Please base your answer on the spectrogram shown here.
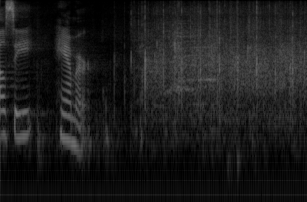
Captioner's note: applauding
